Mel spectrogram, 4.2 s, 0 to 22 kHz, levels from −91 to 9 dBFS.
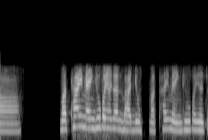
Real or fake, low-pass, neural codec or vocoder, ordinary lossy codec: real; 3.6 kHz; none; Opus, 24 kbps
